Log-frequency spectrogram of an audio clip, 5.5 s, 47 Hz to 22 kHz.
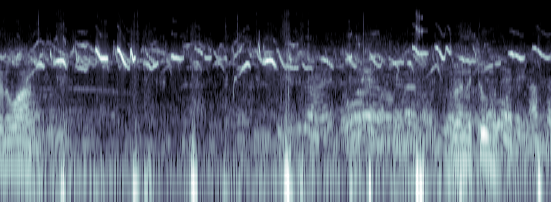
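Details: Two towa towa birds face off in a 2023 whistling contest at New Amsterdam, Berbice, Guyana, delivering rapid, twisting high whistled notes in a steady stream while spectators talk loudly nearby.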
